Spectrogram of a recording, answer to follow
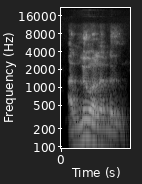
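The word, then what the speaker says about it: Tyson Alualu: Alulalalu.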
